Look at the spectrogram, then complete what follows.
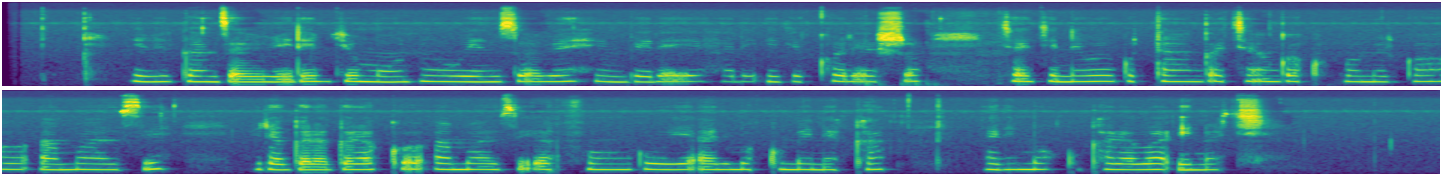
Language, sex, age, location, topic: Kinyarwanda, female, 25-35, Kigali, health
